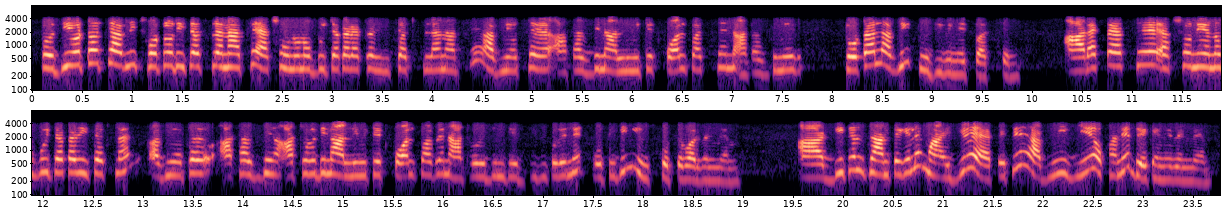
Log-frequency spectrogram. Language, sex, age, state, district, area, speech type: Bengali, female, 30-45, West Bengal, North 24 Parganas, urban, conversation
